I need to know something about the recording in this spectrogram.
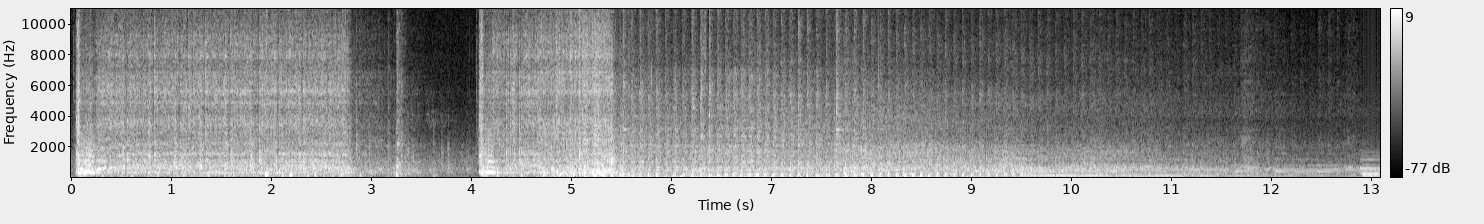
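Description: Riding lawn mower engine starting and running for about three seconds, then cutting out. It starts again about four seconds in and keeps running with an even pulse, fading as background music comes in near the end.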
